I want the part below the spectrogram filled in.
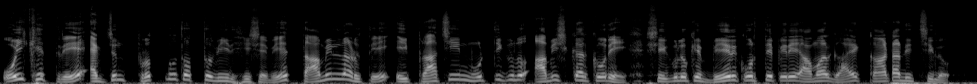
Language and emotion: Bengali, happy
